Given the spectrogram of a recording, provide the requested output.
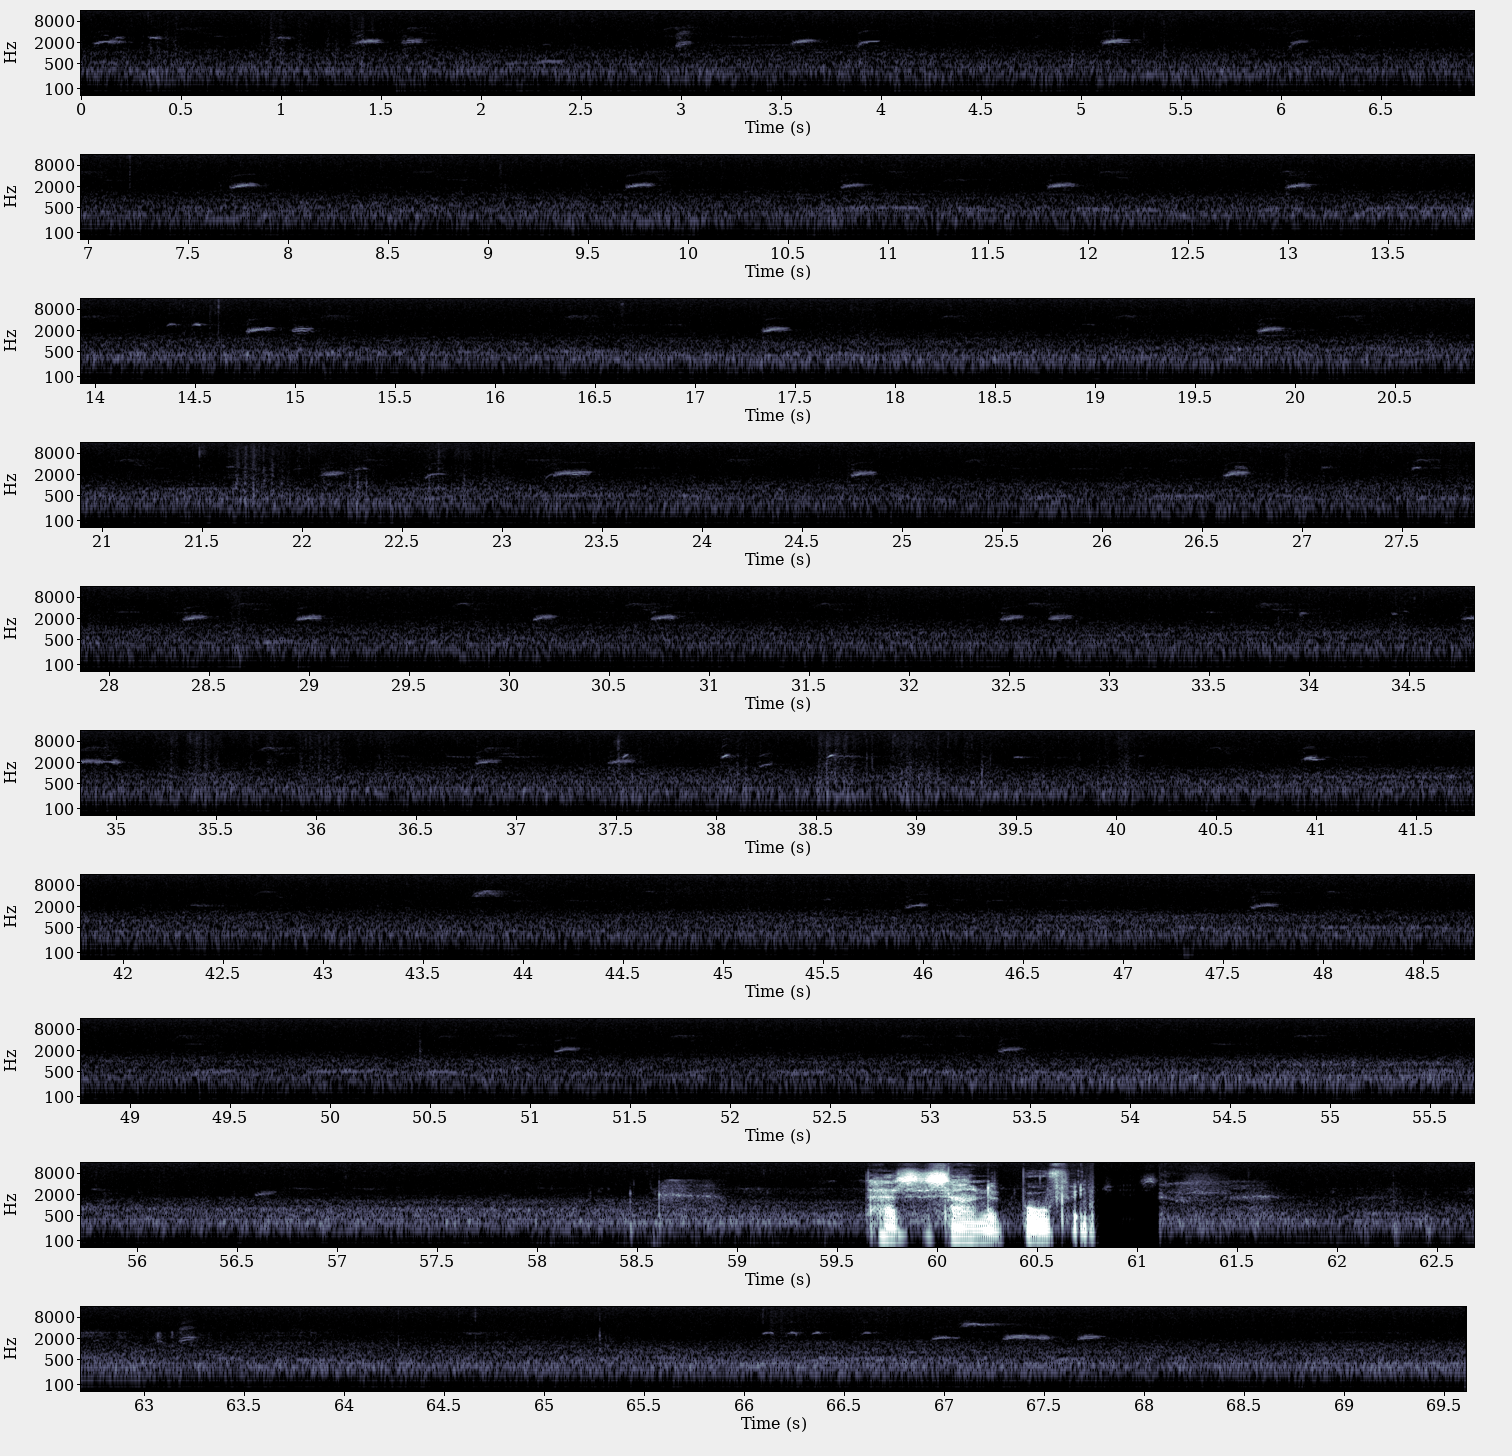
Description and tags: Bullfinch Calls in UK
Bullfinch flock calling at edge of coniferous woodland in Somerset, UK. Recorded on a Sennheiser Microphone.
chirp, wildtrack, song, bullfinch, coniferous, nature, wildlife, calls, uk, europe, bird, atmos, finch, woodland, icuttv, england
